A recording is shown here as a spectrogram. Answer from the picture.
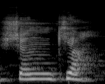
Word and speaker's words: संख्या: लिखा जाता है और इसका उच्चारण संस्कृत में इस प्रकार होता है संख्या इसके बाद है क्रश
